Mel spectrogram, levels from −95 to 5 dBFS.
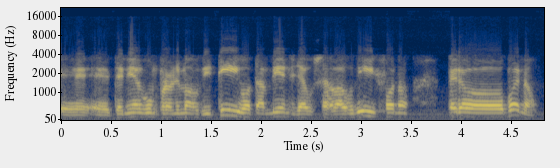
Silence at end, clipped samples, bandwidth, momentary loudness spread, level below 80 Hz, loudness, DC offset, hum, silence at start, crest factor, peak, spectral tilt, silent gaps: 0.1 s; under 0.1%; 5.4 kHz; 7 LU; -62 dBFS; -18 LUFS; under 0.1%; none; 0 s; 12 dB; -6 dBFS; -6.5 dB/octave; none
